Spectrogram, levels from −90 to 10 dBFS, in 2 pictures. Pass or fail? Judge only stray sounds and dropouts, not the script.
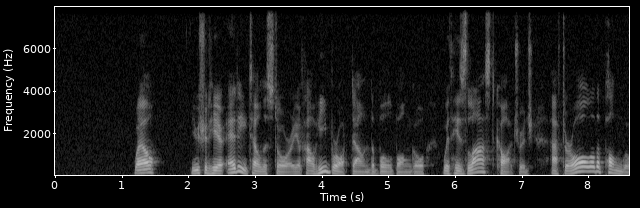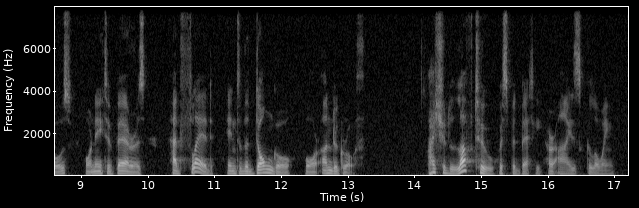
pass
